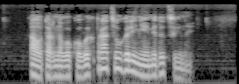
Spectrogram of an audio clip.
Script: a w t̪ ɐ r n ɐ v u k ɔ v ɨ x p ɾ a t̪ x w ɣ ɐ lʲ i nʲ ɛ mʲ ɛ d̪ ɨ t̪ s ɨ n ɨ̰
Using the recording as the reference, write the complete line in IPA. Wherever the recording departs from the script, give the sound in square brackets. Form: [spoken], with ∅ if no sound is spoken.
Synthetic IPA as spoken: a w t̪ ɐ r n ɐ v u k ɔ v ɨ x p ɾ a t̪ [s] w ɣ ɐ lʲ i nʲ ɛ mʲ ɛ d̪ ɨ t̪ s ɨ n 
